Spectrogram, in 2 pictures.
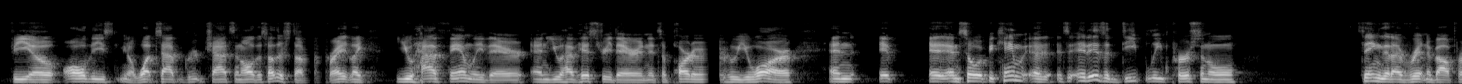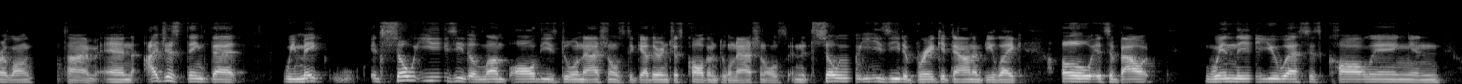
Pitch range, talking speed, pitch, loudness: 110-135 Hz, 195 wpm, 120 Hz, -19 LUFS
